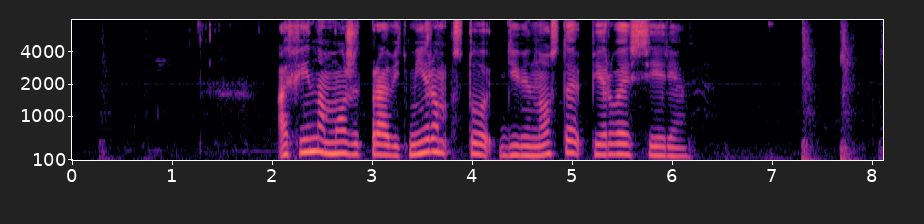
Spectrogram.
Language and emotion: Russian, neutral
